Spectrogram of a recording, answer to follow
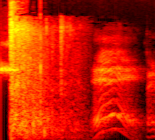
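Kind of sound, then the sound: sound effect, firecracker bang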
